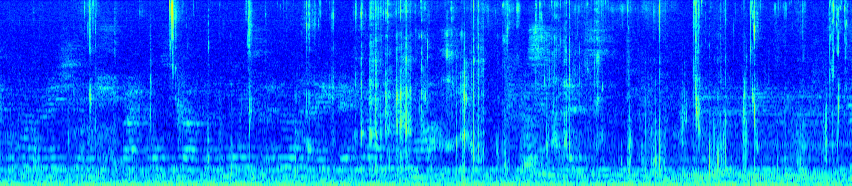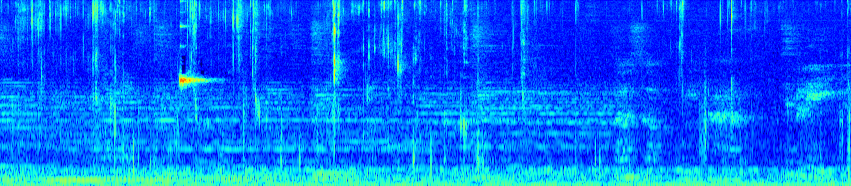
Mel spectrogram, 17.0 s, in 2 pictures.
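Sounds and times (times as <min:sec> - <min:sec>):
person chewing crunchy food: 0:00.8 - 0:16.3
mouth clicks: 0:10.3 - 0:10.8.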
